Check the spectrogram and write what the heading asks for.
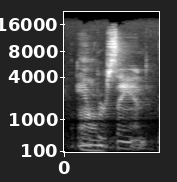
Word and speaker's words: ampersand: Okay, ampersand. – Am I saying it wrong? – There's no T in it.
